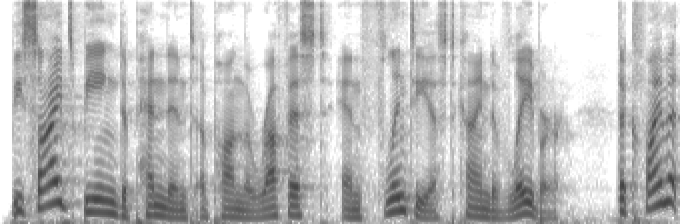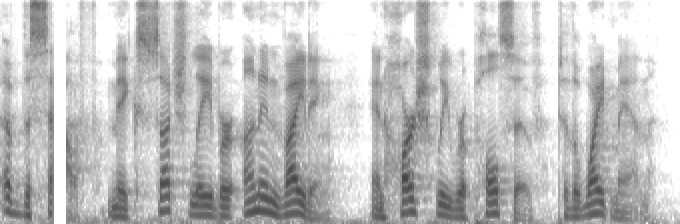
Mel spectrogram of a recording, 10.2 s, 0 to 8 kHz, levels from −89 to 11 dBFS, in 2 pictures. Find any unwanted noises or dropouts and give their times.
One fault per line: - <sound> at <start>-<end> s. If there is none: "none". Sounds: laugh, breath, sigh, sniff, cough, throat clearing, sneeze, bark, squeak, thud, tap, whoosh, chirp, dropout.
- dropout at 5.5-5.6 s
